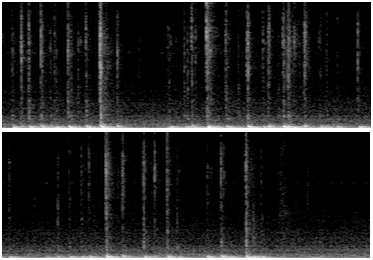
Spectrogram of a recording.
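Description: Typing on a computer keyboard: a quick run of keystrokes as a short phrase is typed, stopping about five seconds in.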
